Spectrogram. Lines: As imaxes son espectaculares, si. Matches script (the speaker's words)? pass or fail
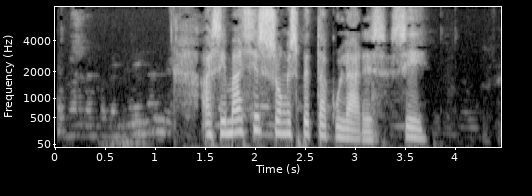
pass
